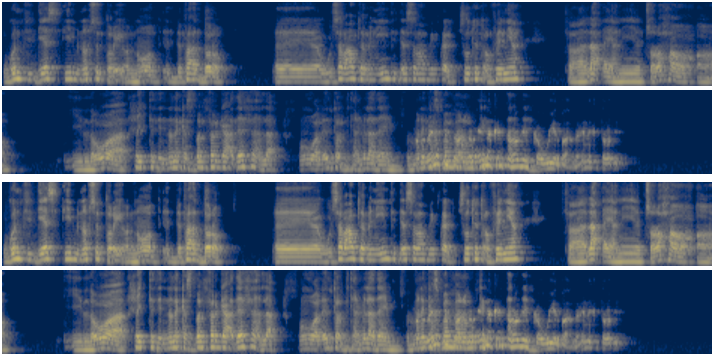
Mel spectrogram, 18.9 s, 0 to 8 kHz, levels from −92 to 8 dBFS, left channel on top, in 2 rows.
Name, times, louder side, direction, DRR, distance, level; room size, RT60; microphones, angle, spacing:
voice 1, 0.0-2.9 3.6-6.9 7.5-9.5 10.4-13.1 13.4-15.9, right 5 dB, 80° right, 0.5 m, -27 dB
voice 2, 15.0-17.7, equal, ahead, 0.4 m, -28 dB
8.9 x 4.8 x 2.2 m
head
